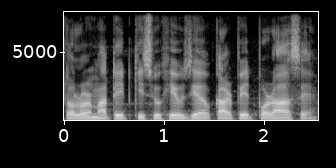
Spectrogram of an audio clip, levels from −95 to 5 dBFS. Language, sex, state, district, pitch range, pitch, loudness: Assamese, male, Assam, Kamrup Metropolitan, 100-105 Hz, 100 Hz, -18 LUFS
